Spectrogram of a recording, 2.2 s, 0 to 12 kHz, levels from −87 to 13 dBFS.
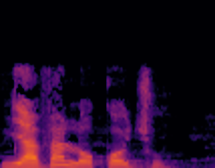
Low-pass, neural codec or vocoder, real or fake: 7.2 kHz; none; real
